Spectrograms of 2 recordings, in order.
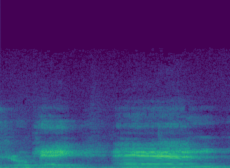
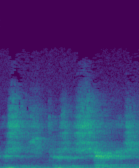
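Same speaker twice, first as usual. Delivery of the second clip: soft, grave retold remark; hushed seriousness; 8 dB quieter than usual. Speaker recalling his reaction to the coach's warning, hushed and serious. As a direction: drop the voice right down, in earnest. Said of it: "he was like".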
